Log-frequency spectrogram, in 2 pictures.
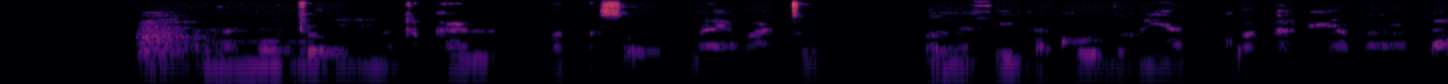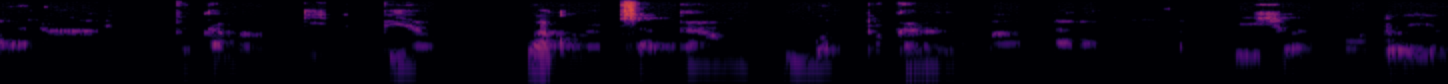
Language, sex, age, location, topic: Swahili, male, 25-35, Wajir, health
